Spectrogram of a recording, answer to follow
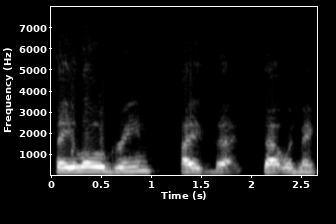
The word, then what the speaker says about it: phthalo green: used it yet so we will get there phthalo green bob ross so it's pronounced phthalo green i that that would make sense bob ross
